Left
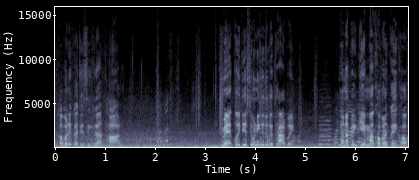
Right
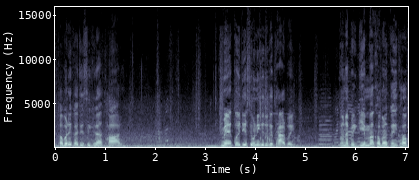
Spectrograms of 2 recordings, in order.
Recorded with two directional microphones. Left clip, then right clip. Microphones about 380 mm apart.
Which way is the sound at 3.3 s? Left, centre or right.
Centre.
